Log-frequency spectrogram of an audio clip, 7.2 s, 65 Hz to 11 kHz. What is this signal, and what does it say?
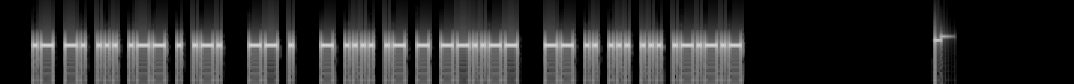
Morse code, heard as a keyed tone, about 44 wpm, 700 Hz. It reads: ANSWER ME THAT, MISS.
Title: Sentences from Top 500 Words 45wpm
